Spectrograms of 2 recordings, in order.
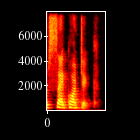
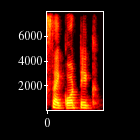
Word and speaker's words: psychotic: word is Psych or psychotic and psychic psychotic we are not using we are not speaking the word or the spelling of the p in this because p is silent in these words one who is addicted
